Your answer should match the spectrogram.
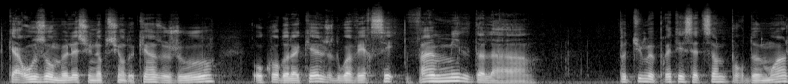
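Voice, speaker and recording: An actor playing a calm, shrewd detective in a 1960s French radio drama, probing and methodical, politely commanding. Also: male voice, sits low, close to an everyday voice. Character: calm, shrewd male detective leading an inquiry.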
